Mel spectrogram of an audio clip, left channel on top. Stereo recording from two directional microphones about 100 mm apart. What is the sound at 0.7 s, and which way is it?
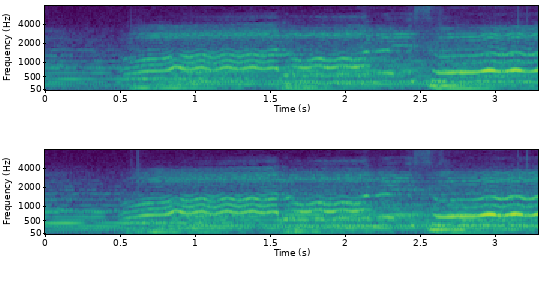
Music, 40° right (ahead or behind).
